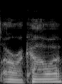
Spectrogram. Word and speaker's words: Arakawa: I know how to pronounce Arakawa because that's the name of the antagonist from Like a Dragon.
